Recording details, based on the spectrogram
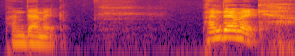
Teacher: And it's a 3-syllable word. Pandemic. Stress is on the 2nd syllable.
